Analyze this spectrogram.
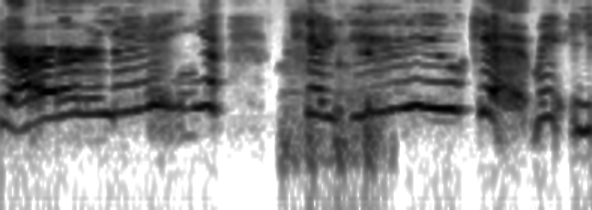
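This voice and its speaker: An extremely high-pitched, female-sounding put-on character voice comes through. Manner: very slow, drawn out.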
